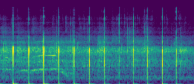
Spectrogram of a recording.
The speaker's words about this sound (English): Let's give those guys a big thank you, big round of applause.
